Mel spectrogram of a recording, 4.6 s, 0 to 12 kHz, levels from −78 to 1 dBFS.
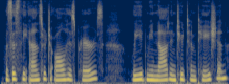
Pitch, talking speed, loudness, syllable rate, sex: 200 Hz, 170 wpm, -17 LUFS, 4.5 syllables/s, female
